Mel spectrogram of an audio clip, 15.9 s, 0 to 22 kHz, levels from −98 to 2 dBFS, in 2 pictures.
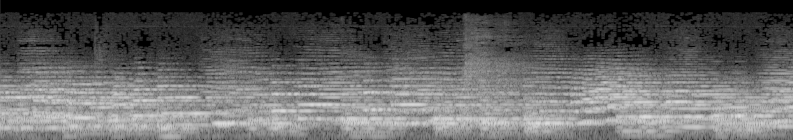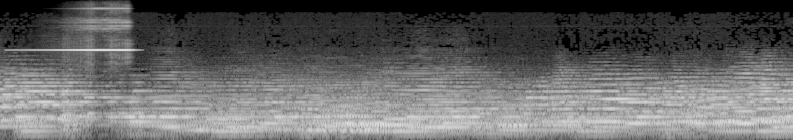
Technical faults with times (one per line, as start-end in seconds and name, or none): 7.97-9.37 loudspeaker feedback squeal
